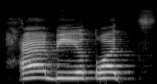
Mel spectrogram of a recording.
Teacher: تو کو موٹا پڑھیں گے، تا کو باریک پڑھیں گے اور تا پہ ہم حمز کریں گے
